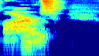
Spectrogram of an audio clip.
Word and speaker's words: Worms: and they spell it spelled worms but it's pronounced barms i know that because it says it here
